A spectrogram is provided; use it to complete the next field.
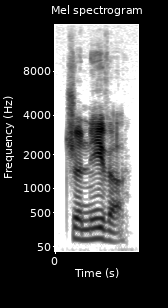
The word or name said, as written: Geneva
